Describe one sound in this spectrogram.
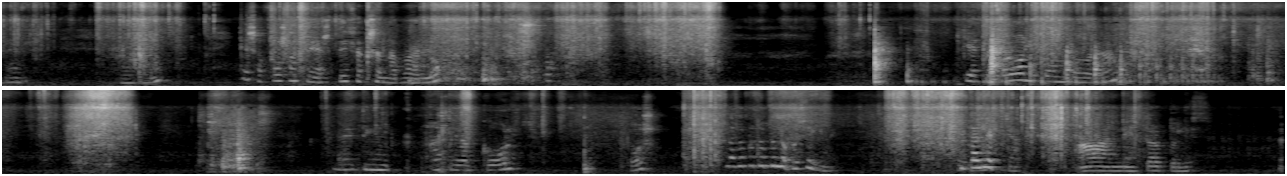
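Foil crinkles and rustles in hands.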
